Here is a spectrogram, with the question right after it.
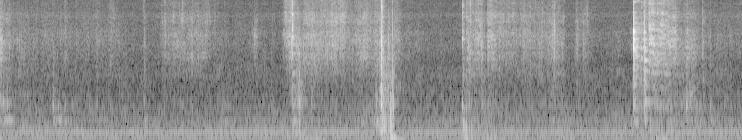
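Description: A utensil stirs and mixes tuna tetrazzini in a cooking pan, giving a few sharp clanks and scrapes against the metal over a steady low hum, with quiet stretches between the strokes.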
